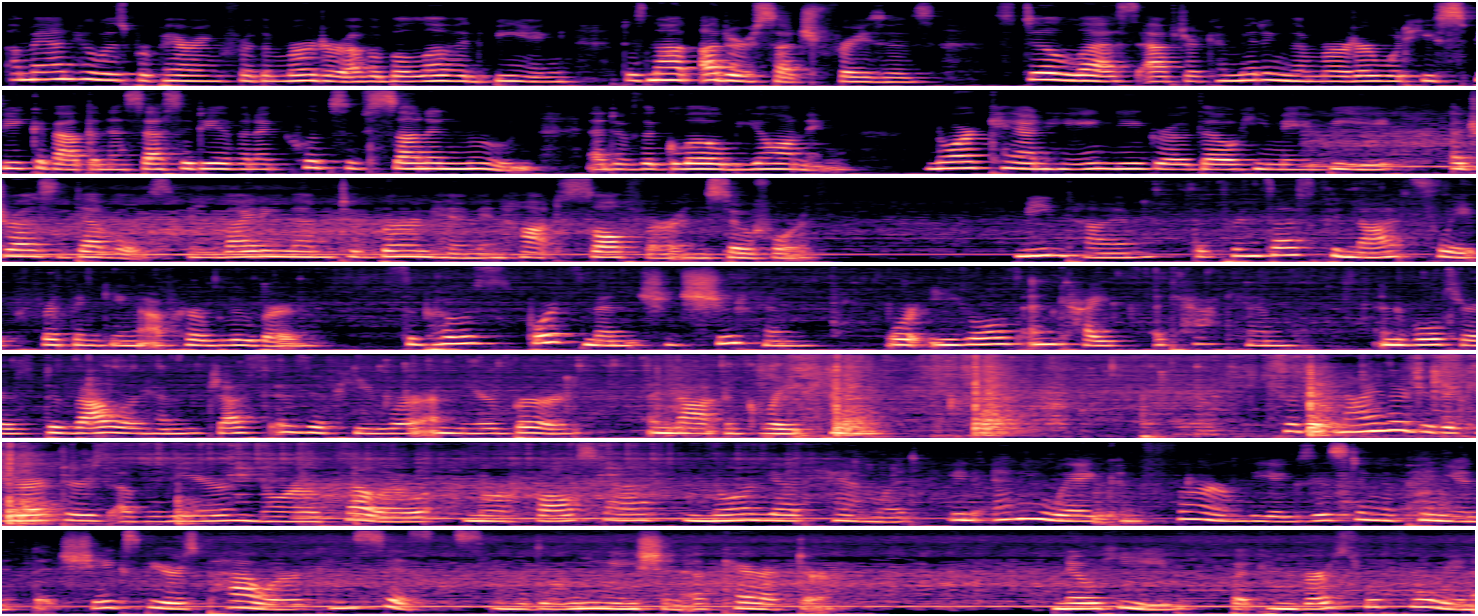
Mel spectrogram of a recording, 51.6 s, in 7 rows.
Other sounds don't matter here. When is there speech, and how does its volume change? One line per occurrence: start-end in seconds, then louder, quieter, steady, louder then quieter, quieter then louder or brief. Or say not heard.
0.1-18.8 steady
19.8-33.9 steady
35.8-48.5 steady
49.5-51.5 brief.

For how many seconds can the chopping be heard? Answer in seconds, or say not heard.
6 s.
